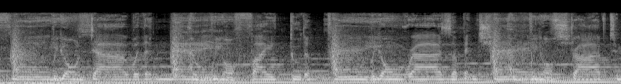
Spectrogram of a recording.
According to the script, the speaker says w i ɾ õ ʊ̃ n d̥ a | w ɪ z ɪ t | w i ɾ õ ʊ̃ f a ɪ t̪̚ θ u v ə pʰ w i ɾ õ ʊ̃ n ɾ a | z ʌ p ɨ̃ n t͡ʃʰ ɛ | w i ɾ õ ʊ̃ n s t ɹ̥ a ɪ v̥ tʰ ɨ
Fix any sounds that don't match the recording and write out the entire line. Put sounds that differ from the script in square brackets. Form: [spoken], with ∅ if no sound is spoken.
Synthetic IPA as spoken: w i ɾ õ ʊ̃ n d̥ a | w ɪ [ð] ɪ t | w i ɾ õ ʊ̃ f a ɪ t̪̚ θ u [ð] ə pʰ w i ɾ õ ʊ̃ n [ɹ] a | z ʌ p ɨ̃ n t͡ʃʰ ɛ | w i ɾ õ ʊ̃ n s t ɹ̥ a ɪ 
